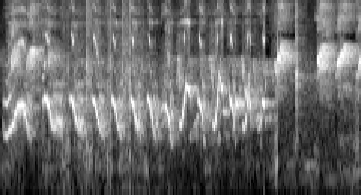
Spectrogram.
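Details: White-rumped shama in song to incite rival shamas to reply: a rapid string of rising slurred notes, roughly four per second, followed by higher buzzy phrases.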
